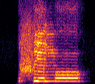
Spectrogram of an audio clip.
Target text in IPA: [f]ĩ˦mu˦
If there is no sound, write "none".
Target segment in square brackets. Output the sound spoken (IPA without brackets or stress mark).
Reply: f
